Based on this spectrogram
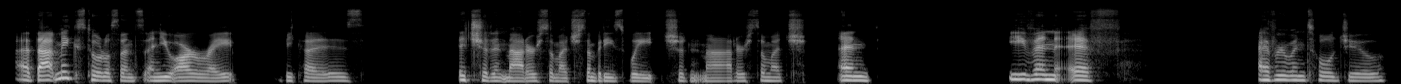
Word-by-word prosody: Ah, 210 -3 +1
that 205 +4 +8
makes 290 +1 +2
total 185 -4 0
sense. 170 -2 -4
And 175 -1 0
you 175 -1 +3
are 165 +1 +3
right 160 +1 -2 0.5
because 170 -1 -5 0.9
it 205 -1 +1
shouldn't 165 -5 0
matter 155 +1 +1
so 160 +2 -6
much, 150 -2 -5
somebody's 165 -4 -3
weight 150 -3 -2
shouldn't 165 -2 -6
matter 150 +1 -4
so 160 +3 -8
much. 165 -1 -5 0.3
And 190 -2 +4 1.4
even 230 -1 +5
if 195 -1 +1 1.4
everyone 205 -1 +2
told 185 -3 -5
you, 170 0 -4
175 Hz, 115 wpm, -24 LUFS, 160-195 Hz, 1.4 s, that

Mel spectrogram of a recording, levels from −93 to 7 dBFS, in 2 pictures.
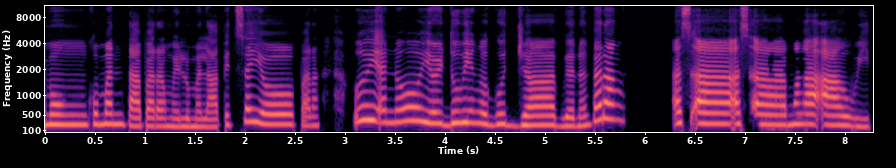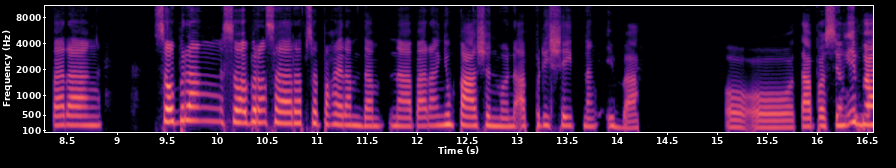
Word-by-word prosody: mong 250 -1 +2
kumanta, 260 -5 0
parang 210 -1 -2
may 205 -1 -4
lumalapit 200 +4 -5
sa'yo, 260 -6 +1
parang, 230 - -6 0.3
"Uy, 370 +1 +3
ano, 325 +3 0
you're 285 -4 +2
doing 300 +3 +2
a 270 - +2
good 255 0 -2
job", 240 0 +2
gano'n. 220 +2 -2
Parang 385 +3 +3 0.5
as 285 +1 -1
a, 275 -1 +5
as 275 - 0
a, 250 -1 +1
mang-aawit, 240 -6 +1
parang 235 -1 -1 0.6
sobrang, 345 -1 +4
sobrang 310 0 +3
sarap 290 -2 +2
sa 290 - 0
pakiramdam, 235 -4 -3
na 220 -1 -4
parang 225 +2 -6
yung 255 -1 +1
passion 230 -1 +1
mo, 210 - -3
na-appreciate 225 +1 -5
ng 205 0 -7
iba. 180 -5 -6 0.9
Oo, 180 0 -5
tapos 210 +1 -1
yung 235 +3 -1
iba, 250 -5 +4
245 Hz, 140 wpm, -24 LUFS, 220-285 Hz, 0.9 s, a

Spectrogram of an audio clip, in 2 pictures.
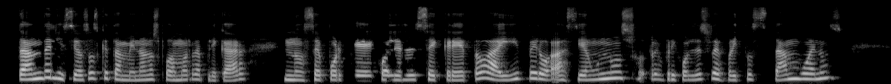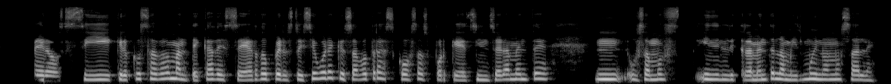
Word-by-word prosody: tan 235 +4 +8
deliciosos 275 -3 +1
que 280 - -2
también 210 -6 -1
no 210 - 0
los 225 +1 -4
podemos 215 0 -3
replicar. 200 -1 -1 0.4
No 205 -2 0
sé 200 +2 -1
por 215 0 -3
qué, 205 -1 +5
cuál 215 0 +1
era 205 +1 -1
el 215 - -1
secreto 210 +3 +1
ahí, 225 0 +4
pero 260 -4 +1
hacía 210 0 +1
unos, 275 +4 +1
eh, 265 - -6
refrijoles 225 0 -5
refritos 225 -2 -3
tan 225 +6 +3
buenos. 275 +5 -1 0.8
Pero 210 -2 +1
sí 220 -1 -1
creo 220 -2 +2
que 255 - -2
usaba 250 +1 0
manteca 235 -3 +1
de 230 - 0
cerdo, 225 +3 0
pero 240 -3 +3
estoy 220 +1 -3
segura 270 +6 0
que 275 - -1
usaba 240 -1 -1
otras 275 +2 -3
cosas 235 +1 -3
porque 210 -2 -3
sinceramente, 230 +5 -1 0.4
mm, 235 -1 +3
usamos 225 +1 -2
y 235 -2 +1
literalmente 215 +2 0
lo 245 -2 +4
mismo 230 +3 +1
y - - +4
no 230 -1 0
nos 235 +1 -2
sale. 210 -3 -3
230 Hz, 175 wpm, -24 LUFS, 210-250 Hz, 0.8 s, tan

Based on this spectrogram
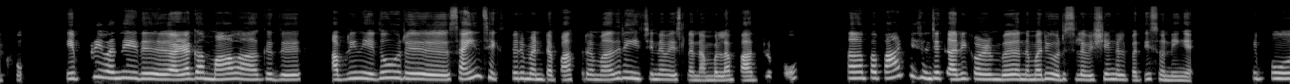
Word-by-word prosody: இருக்கும். - - -15 0.5
எப்பிடி 340 +7 -4
வந்து 290 +1 +1
இது 260 0 +2 0.3
அழகா 250 +5 +4 0.2
மாவாகுது? 230 -2 0 0.4
அப்பிடின்னு 270 +5 0
ஏதோ 285 +4 -2
ஒரு 270 -2 0 0.5
சயின்ஸ் 330 +9 +2
எக்ஸ்பெரிமெண்ட்ட 245 -4 -2
பார்க்குற 230 +3 -2
மாதிரி, 270 +7 0 0.2
சின்ன 235 -1 -1
வயசுல 215 -2 -4
நம்மல்லாம் 195 +2 -2
பார்த்துருப்போம். 195 - -4 0.5
அ - - +6
இப்ப 290 0 0
பாட்டி 390 +7 +1
செஞ்ச 280 0 +2
கறி 235 +2 +4
குழம்பு, 235 -2 +2
அந்தமாரி 225 +2 -1
ஒரு 235 - -5
சில 225 -1 -3
விஷயங்கள் 225 -2 -2
பத்தி 195 +6 -5
சொன்னீங்க. 190 -3 -2 0.7
இப்போ 275 +1 -5
240 Hz, 140 wpm, -21 LUFS, 220-275 Hz, 0.7 s, அ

